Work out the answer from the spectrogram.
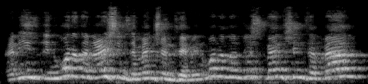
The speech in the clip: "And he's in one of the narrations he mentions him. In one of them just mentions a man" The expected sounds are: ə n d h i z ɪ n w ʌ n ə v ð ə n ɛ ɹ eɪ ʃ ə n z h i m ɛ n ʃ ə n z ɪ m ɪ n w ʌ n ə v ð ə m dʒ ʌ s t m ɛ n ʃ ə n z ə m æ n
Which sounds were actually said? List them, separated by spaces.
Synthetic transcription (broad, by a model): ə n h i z ɪ n w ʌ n ə v ð ə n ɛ ɪ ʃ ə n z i m ɛ n ʃ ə n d ɪ m ɪ n w ʌ n ə v ð ə m dʒ ʌ s t m ɛ n ʃ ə n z ə m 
